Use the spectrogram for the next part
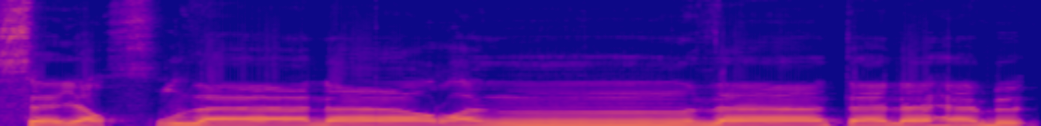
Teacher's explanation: Sad kalın, sin ince, lam yine ince okunması gerekir arkadaşlar. Bir de sadda acele etmeyelim.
